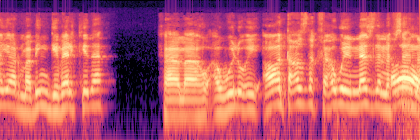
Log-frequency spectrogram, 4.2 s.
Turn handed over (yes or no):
yes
